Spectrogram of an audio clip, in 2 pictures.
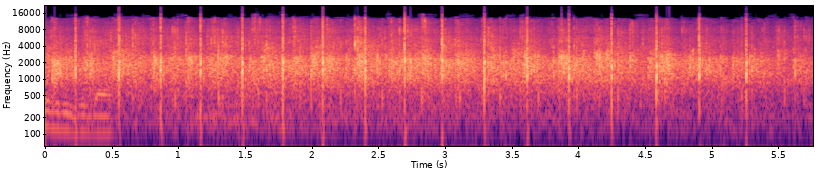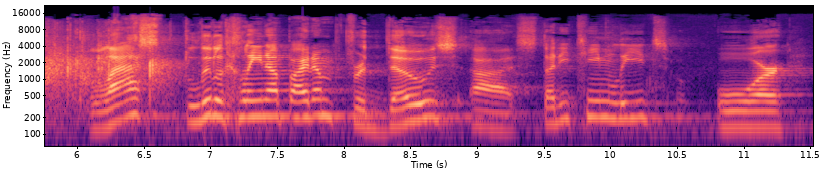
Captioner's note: applause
